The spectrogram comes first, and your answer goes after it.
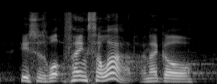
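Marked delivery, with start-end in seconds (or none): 0.5-1.4 dry, pointed, acted-out sarcasm. Retelling what a father said to them, mock-sarcastic retelling. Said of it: "Kind of with a sarcastic attitude".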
